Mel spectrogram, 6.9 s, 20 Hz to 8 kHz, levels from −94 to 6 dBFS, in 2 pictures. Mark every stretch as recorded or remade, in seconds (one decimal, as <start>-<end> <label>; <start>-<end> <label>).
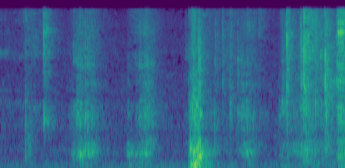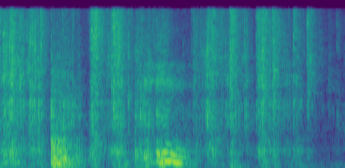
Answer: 0.0-6.9 recorded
